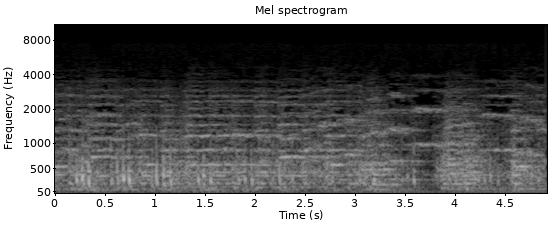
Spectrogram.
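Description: animal, horse hooves galloping

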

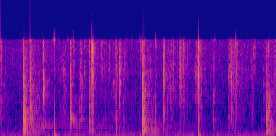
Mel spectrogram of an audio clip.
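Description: household object, door being opened

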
